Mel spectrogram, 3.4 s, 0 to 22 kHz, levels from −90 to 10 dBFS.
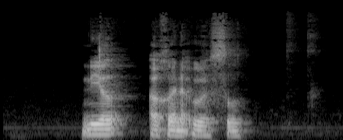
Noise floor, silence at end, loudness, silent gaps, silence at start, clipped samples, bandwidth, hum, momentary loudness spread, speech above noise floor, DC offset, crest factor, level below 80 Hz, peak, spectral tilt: -68 dBFS; 1 s; -21 LUFS; none; 0.8 s; under 0.1%; 15 kHz; none; 13 LU; 49 dB; under 0.1%; 20 dB; -60 dBFS; -2 dBFS; -5.5 dB/octave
